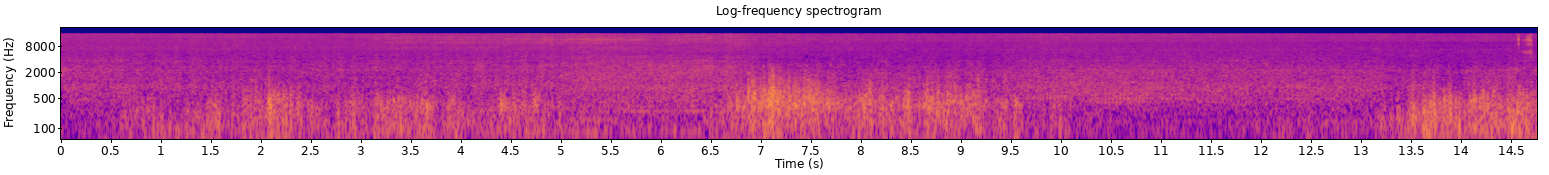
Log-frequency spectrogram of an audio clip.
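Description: Wind buffeting the microphone in gusts: an uneven low rumble that swells about two seconds in, is strongest about seven seconds in, and picks up again near the end.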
